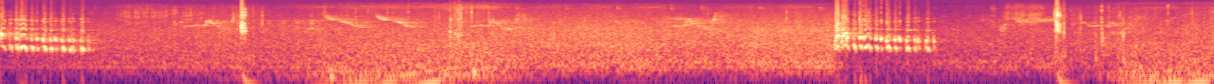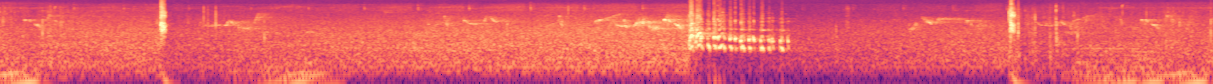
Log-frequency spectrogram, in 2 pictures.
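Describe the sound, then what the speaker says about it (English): A wild turkey gobbling outdoors, three loud rattling gobbles spaced several seconds apart, with a steady rushing background noise between them and sharp knocks now and then. "gobbling is to let all the hens within hearing distance know that he's ready to breed"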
